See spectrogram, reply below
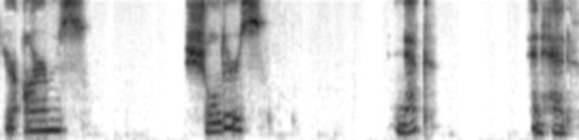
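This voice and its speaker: Slow, breathy woman guiding meditation. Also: medium pitch, rough recording. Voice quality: soft, breathy, at times near whisper. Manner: calm, soothing, measured phrases with long pauses. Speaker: meditation guide. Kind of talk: guided meditation.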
